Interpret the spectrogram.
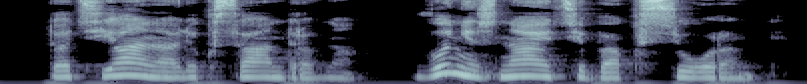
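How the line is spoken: Heavy sigh, sad. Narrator (Russian): тяжело вздохнув, сказал и пригорюнился

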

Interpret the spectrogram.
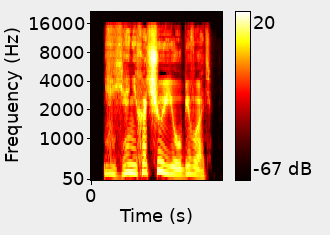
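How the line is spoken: Sighing. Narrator (Russian): вздохнула Фелиса

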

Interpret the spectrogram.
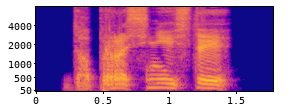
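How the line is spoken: Angry hiss. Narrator (Russian): зашипел сердито

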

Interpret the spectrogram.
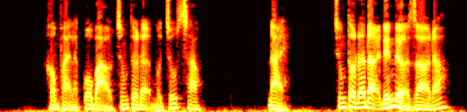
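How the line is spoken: Angry. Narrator (Vietnamese): Bạch Tử Cống tức giận nói với Lễ Tân

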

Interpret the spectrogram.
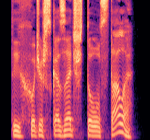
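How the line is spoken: Through gritted teeth. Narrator (Russian): сквозь зубы проговорил он

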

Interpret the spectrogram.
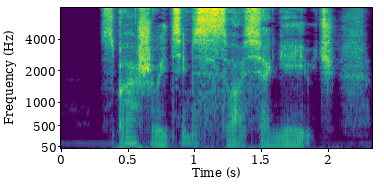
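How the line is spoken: Disdainful, through teeth. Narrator (Russian): брезгливо процедил Высокий

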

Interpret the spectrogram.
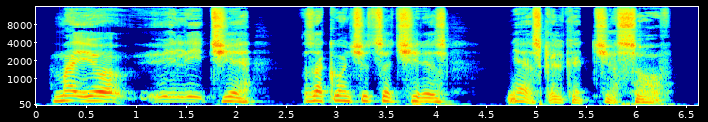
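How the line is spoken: Barely audible breath. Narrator (Russian): едва слышно выдохнул он

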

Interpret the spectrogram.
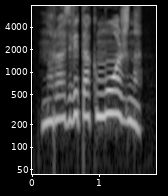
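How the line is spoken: Uncertain faltering murmur. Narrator (Russian): Неуверенно пролепетала я

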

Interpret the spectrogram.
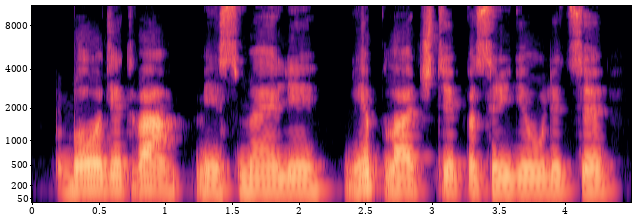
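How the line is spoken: Grumbling. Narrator (Russian): заворчал дядюшка Питер

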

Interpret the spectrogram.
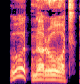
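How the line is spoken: Exclamation, priest. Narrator (Russian): воскликнул священник

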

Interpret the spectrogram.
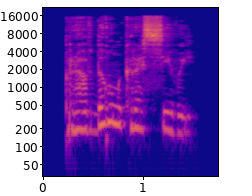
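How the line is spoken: Whispered. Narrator (Russian): проговорила шепотом

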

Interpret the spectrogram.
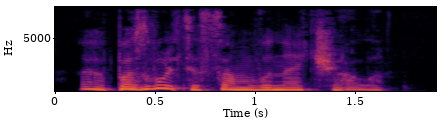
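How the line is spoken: Hurried speech. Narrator (Russian): сказал гость торопливо

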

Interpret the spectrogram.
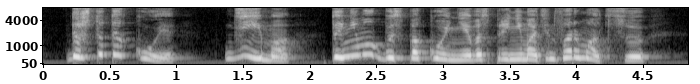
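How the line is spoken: Sharp request. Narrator (Russian): резко попросила я

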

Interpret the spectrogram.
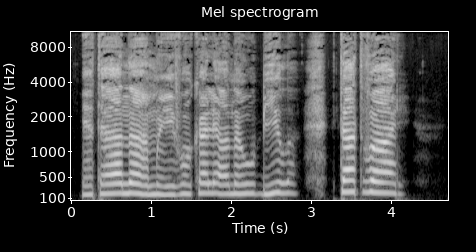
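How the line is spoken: Barely audible whisper. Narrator (Russian): едва слышно прошептала Люся

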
